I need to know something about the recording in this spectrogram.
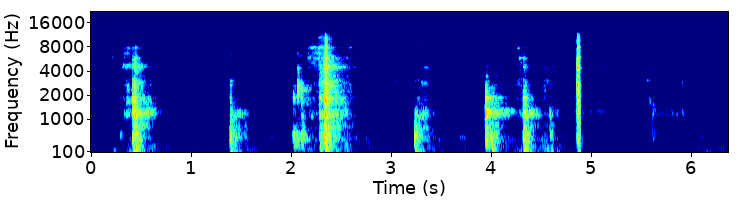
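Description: A spoon stirring and scraping stiff choux dough in a stainless steel saucepan: irregular knocks and scrapes against the pan, the loudest a little over two seconds in, stopping about five seconds in. The dough is being cooked on the heat until it leaves a film along the bottom of the pan.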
